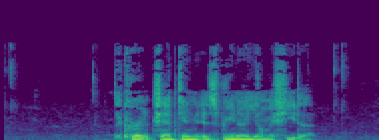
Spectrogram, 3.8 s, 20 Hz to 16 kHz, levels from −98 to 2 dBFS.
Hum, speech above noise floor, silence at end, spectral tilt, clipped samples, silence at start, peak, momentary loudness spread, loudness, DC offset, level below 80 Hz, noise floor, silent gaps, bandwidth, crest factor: none; 46 dB; 0.7 s; -6.5 dB/octave; under 0.1%; 1.15 s; -8 dBFS; 17 LU; -22 LUFS; under 0.1%; -54 dBFS; -67 dBFS; none; 10.5 kHz; 16 dB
